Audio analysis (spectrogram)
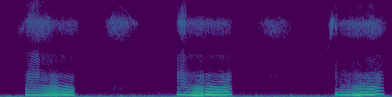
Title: Cat Snoring Super Cute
